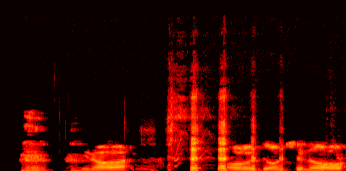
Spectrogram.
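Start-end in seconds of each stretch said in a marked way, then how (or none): 1.6-2.6 Minnesotan accent on o's, quieter. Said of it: "my O's are".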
